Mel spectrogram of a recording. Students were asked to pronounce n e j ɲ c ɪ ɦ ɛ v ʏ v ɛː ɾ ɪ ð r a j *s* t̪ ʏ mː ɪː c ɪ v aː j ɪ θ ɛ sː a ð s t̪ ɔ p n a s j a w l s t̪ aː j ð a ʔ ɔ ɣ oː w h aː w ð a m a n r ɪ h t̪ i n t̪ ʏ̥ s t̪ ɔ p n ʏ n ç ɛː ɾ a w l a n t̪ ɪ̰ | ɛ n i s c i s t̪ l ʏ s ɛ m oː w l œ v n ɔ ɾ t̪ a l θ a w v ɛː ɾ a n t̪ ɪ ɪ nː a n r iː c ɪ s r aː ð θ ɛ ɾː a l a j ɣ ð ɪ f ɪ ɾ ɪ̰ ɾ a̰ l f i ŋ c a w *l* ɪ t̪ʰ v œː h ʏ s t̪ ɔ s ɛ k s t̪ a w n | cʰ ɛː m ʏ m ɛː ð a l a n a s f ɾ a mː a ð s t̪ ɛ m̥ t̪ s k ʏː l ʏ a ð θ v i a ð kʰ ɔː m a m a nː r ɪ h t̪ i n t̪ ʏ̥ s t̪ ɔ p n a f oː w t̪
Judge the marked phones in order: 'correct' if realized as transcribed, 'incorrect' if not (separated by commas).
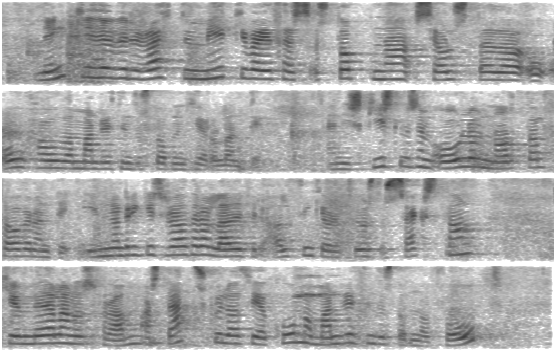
incorrect, incorrect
